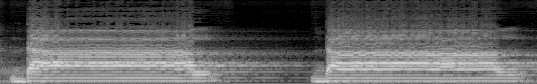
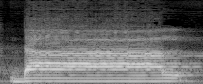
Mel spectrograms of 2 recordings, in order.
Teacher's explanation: শেষে গিয়ে জিহ্বার আগাটা তালুতে লাগবে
